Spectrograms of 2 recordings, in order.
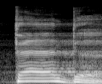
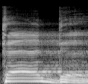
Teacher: untuk huruf Qalqalah yaitu huruf Dal yang bersukun ini harus kita pantulkan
